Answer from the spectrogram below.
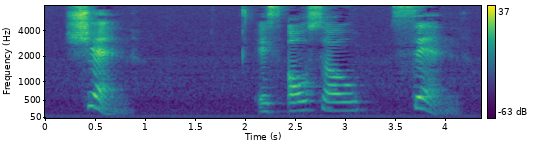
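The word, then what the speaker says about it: שין: Shin is also sin. Is spelled S-I-N. Sin, but it's really pronounced shin. And it's spelled shin in Hebrew.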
